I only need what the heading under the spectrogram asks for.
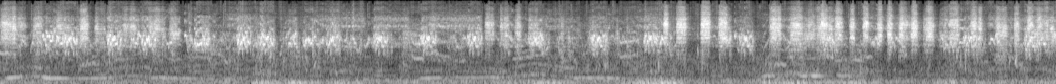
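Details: Australian budgerigar colony in an aviary, a steady high warbling chatter of many birds, with clicky rapid notes toward the end and faint lower whistled slurs underneath.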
